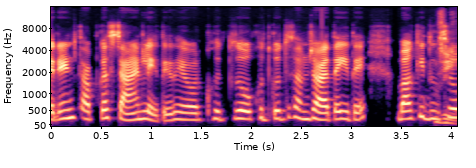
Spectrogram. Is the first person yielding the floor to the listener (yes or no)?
no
